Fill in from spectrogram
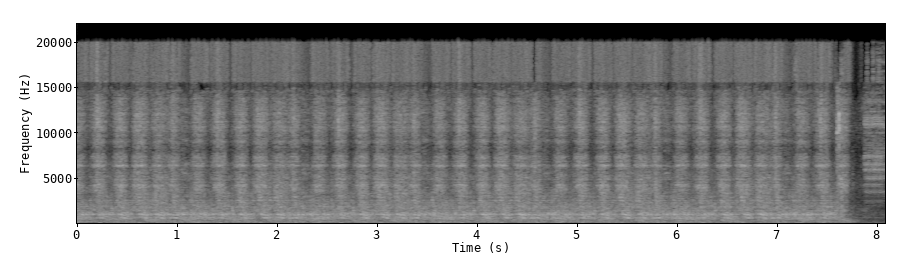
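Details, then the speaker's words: Antique International winch truck left sitting in the woods, fuel siphoned to the mechanical fuel pump: steady even cranking about eight seconds with no firing; no spark at plugs, ignition coil gets power but sends none out. "right, guys, so as you can see there, not getting any spark to the spark plugs. So I've traced it back."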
